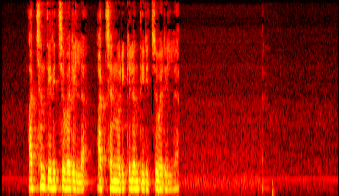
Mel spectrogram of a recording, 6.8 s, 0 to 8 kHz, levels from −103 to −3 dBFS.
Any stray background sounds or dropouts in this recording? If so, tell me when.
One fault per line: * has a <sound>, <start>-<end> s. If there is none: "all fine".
all fine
